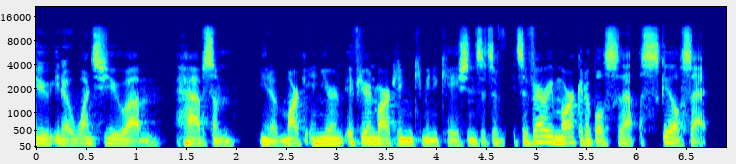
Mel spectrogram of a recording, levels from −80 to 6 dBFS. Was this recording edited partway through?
no; 0 cuts

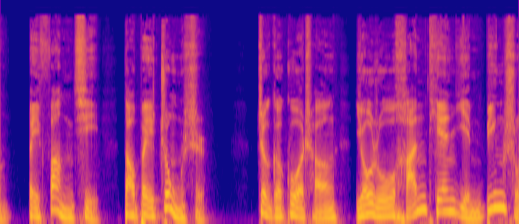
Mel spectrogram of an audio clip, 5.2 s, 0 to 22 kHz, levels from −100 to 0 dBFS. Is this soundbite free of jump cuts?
yes; 0 cuts

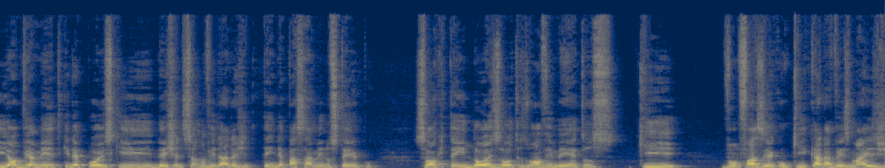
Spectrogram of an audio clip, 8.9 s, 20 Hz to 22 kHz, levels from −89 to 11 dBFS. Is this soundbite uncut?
yes; 0 cuts

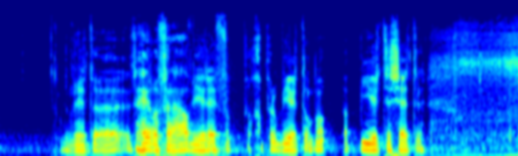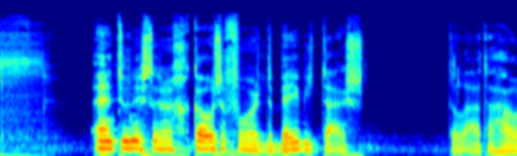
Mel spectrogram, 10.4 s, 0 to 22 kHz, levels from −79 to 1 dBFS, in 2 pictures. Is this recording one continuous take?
no; 1 cut; at 3.4 s

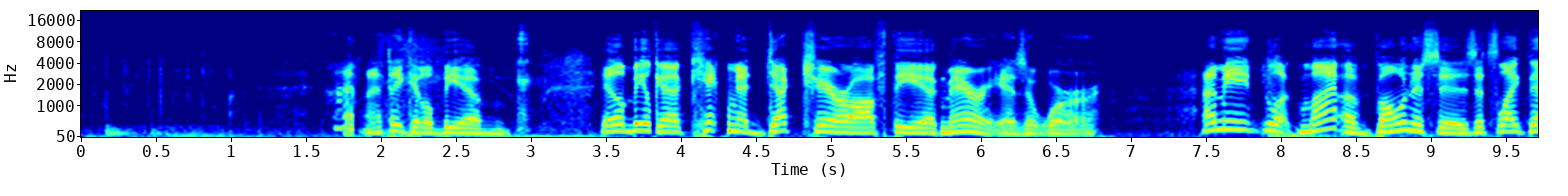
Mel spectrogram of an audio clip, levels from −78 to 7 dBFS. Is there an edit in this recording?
yes; 4 cuts; at 1.8 s, 3.8 s, 5.7 s, 8.4 s

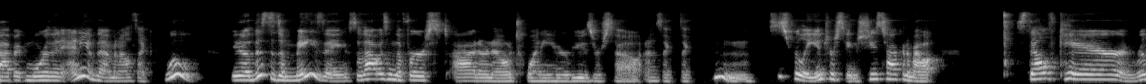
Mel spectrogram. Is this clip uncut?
no; 2 cuts; at 1.6 s, 6.8 s

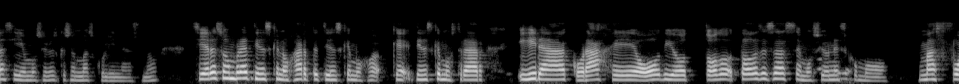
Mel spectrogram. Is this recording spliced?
no; 0 cuts

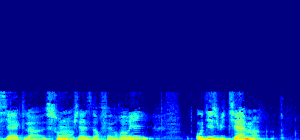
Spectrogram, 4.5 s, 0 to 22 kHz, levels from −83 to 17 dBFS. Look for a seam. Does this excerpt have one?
yes; 1 cut; at 1.1 s

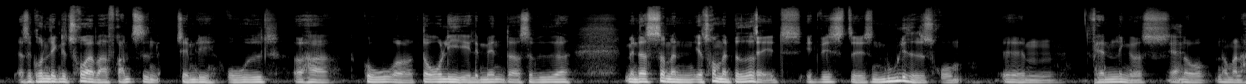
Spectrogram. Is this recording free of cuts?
no; 3 cuts; at 1.6 s, 7.6 s, 10.9 s

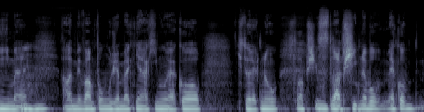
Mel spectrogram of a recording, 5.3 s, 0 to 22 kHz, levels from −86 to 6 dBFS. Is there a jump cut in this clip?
no; 0 cuts

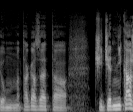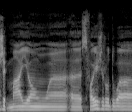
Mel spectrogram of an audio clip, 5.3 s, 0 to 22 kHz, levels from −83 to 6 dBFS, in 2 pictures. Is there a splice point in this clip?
yes; 1 cut; at 2.8 s

